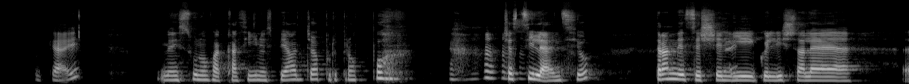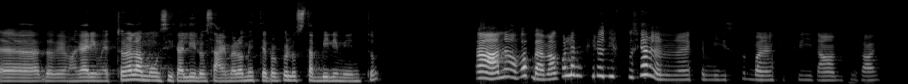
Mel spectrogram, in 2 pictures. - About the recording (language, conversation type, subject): Italian, unstructured, Che cosa fai di solito nel weekend?
- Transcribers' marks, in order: chuckle; distorted speech; background speech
